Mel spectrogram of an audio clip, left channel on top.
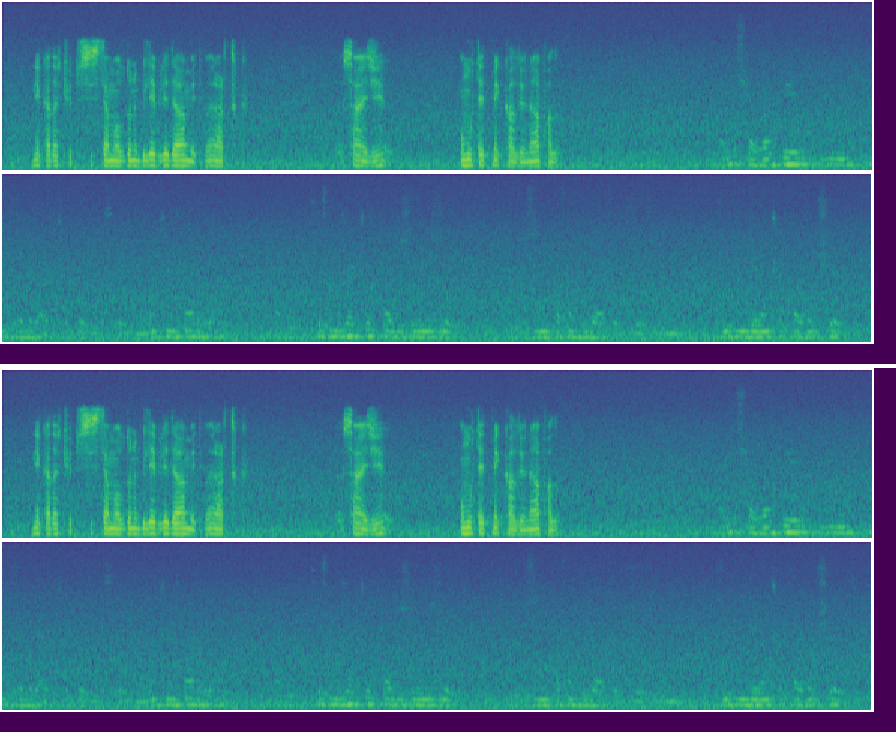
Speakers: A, on the right; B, on the left.
A: ne kadar kötü sistem olduğunu bile bile devam ediyorlar artık. Sadece umut etmek kalıyor ne yapalım.
B: Yani inşallah bir, bir gün düzelir abi çok da uzun bir süre gitmeden çünkü harbiden Hani tutunacak çok fazla şeyimiz yok. Hani bizim kafamızı dağıtabilecek, hani bize iyi gelen çok fazla bir şey yok.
